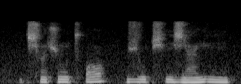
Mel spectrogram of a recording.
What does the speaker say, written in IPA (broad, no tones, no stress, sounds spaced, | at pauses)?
t͡ɕʰ ə̃ ʃ ũ t͡sʼ ɔ | ʑ u t͡ɕʰ i ʑ æ̃ j i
